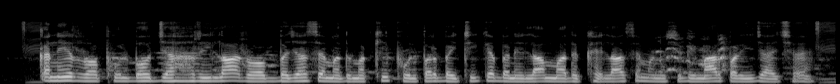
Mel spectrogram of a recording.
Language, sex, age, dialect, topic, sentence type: Maithili, male, 56-60, Angika, agriculture, statement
